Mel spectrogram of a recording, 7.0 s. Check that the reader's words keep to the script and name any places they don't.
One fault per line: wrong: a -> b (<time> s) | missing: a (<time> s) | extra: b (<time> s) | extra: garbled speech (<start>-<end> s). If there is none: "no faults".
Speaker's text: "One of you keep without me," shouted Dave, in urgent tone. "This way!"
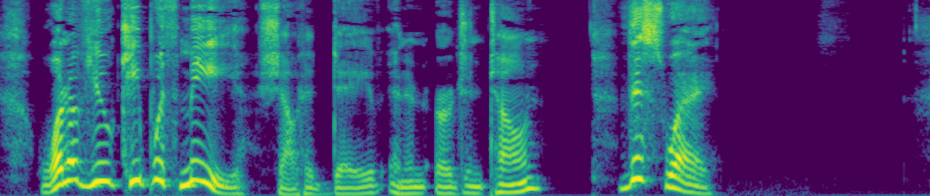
wrong: without -> with (1.1 s)
extra: an (3.0 s)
